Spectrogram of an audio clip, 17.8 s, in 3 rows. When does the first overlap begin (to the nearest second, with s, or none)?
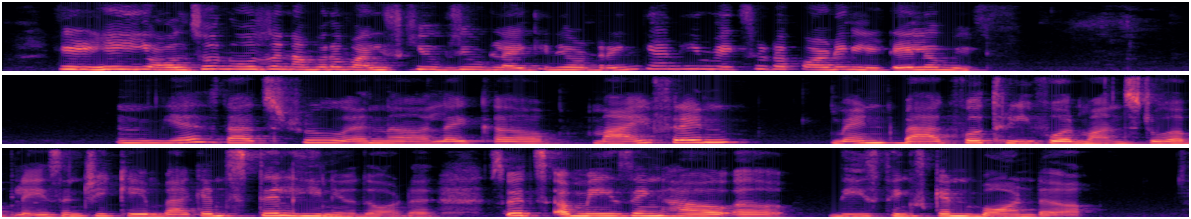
none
